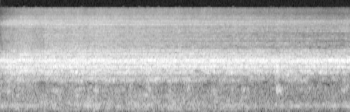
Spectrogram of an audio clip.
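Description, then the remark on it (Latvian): A single-coil vape fires during a long puff of mango-flavoured liquid, giving a steady hiss and faint sizzle that holds for several seconds without pause, with no voices. “Viens tvaiks.”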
